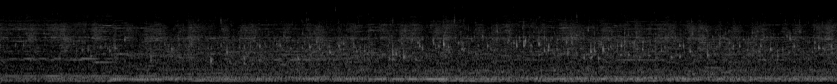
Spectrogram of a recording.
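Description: Steady water trickling and splashing at the surface of a reef aquarium as its sump circulation runs, with music playing in the background.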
